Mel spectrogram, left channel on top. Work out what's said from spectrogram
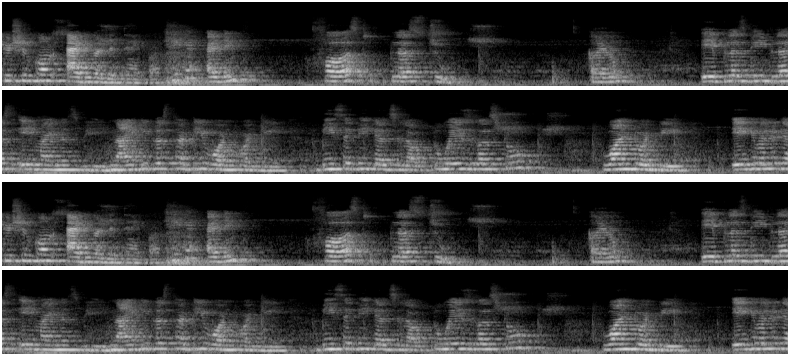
को हम ऐड कर लेते हैं एक बार। ठीक है, एडिंग फर्स्ट प्लस 2 कर लो, a plus b plus a minus b, 90 plus 30 120, b से b cancel out, 2a equals to 120, a की वैल्यू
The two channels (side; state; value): both; normal; correlation 0.93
